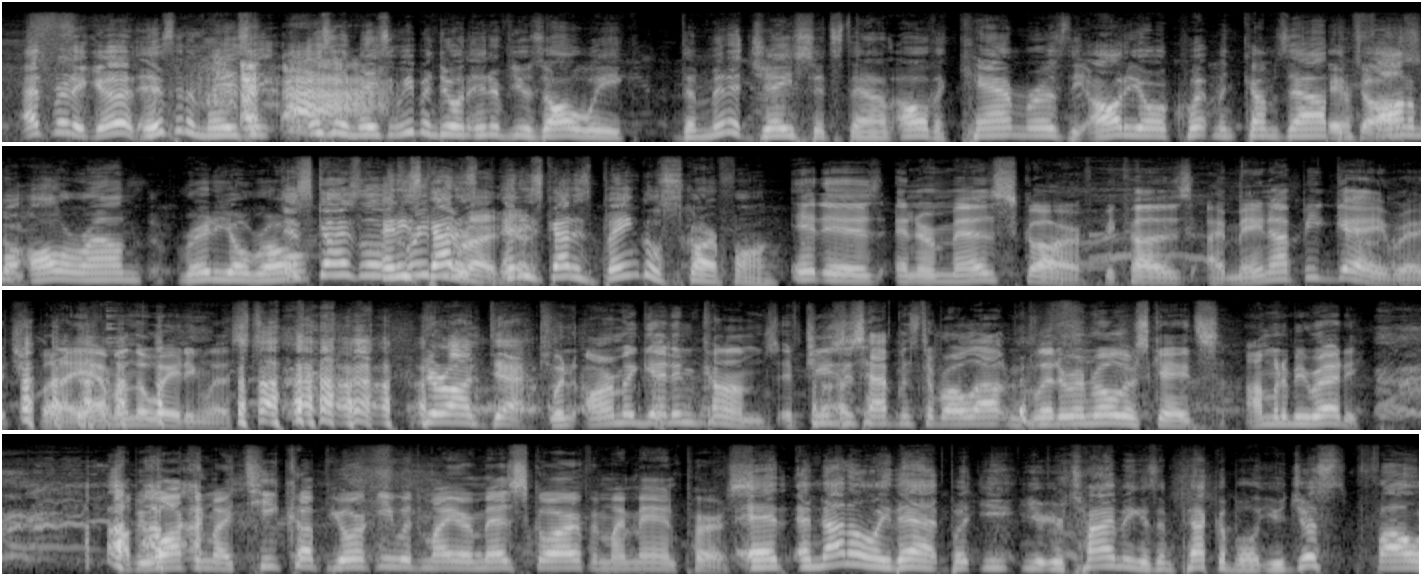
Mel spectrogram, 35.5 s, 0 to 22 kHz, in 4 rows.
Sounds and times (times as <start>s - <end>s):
Speech: 0.1s - 19.4s, 20.3s - 26.2s, 27.3s - 35.4s.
